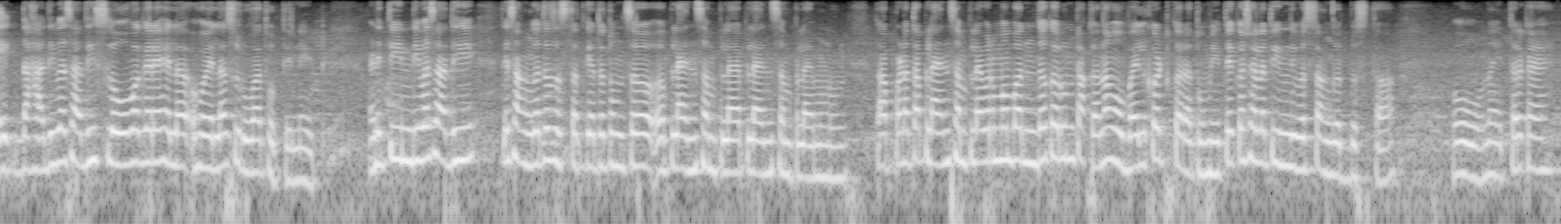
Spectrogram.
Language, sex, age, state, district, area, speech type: Marathi, female, 45-60, Maharashtra, Sangli, urban, spontaneous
